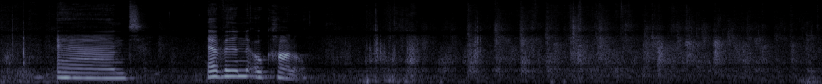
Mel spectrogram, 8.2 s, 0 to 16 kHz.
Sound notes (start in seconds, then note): 4.5 applause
